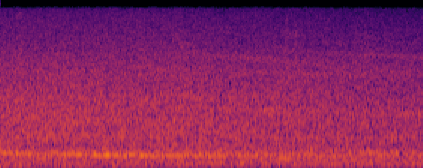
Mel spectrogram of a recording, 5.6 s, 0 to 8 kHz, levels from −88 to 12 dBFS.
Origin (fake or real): real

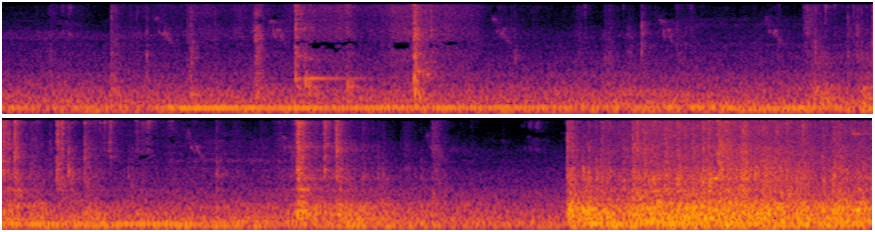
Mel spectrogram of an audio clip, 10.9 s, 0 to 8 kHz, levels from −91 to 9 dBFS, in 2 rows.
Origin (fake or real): real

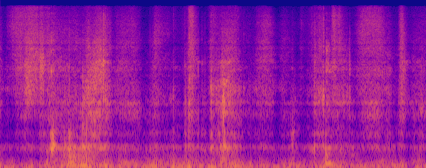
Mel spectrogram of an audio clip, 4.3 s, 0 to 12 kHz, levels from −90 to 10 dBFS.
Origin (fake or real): fake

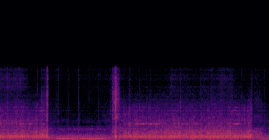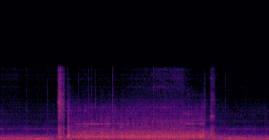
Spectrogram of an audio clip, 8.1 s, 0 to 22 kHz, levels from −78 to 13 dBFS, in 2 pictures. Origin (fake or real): fake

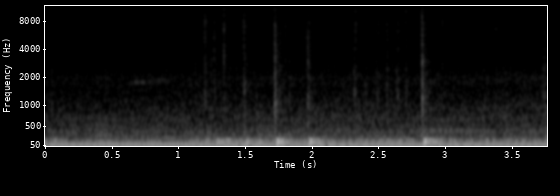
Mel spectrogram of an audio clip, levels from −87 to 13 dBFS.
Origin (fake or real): real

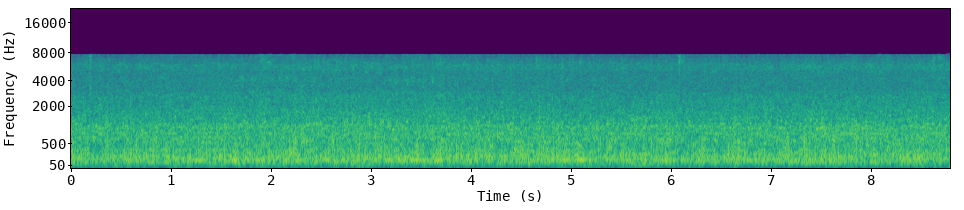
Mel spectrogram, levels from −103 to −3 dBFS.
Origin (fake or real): fake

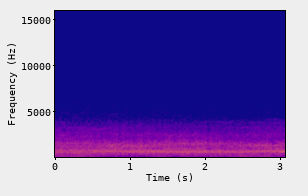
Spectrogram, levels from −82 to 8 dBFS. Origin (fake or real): fake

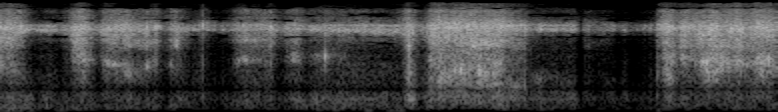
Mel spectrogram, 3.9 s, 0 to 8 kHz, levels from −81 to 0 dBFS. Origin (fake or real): fake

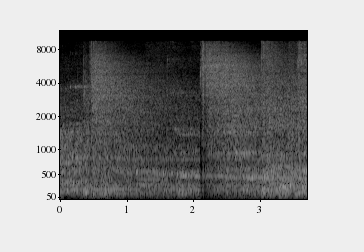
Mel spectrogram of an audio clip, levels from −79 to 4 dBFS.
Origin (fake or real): real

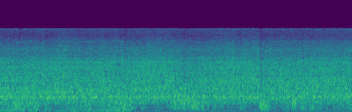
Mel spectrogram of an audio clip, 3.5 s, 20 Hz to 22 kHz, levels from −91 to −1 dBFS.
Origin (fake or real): real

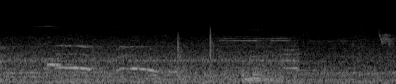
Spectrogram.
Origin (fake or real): real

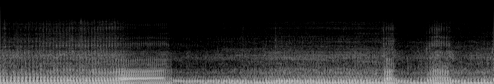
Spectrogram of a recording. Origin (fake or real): real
